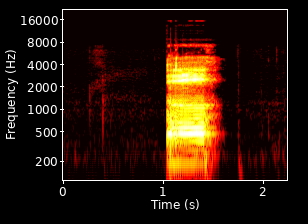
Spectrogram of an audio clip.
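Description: A man's short, wordless vocal sound, about half a second long, about a second in.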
